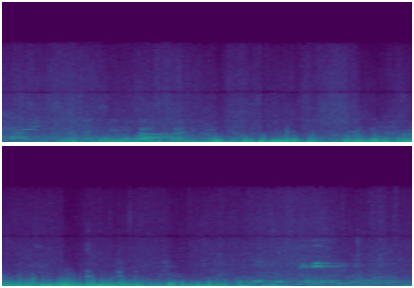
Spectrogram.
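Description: Water splashes as swimmers thrash in a pool.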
